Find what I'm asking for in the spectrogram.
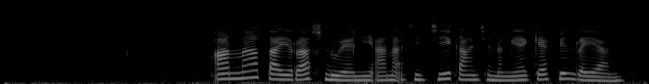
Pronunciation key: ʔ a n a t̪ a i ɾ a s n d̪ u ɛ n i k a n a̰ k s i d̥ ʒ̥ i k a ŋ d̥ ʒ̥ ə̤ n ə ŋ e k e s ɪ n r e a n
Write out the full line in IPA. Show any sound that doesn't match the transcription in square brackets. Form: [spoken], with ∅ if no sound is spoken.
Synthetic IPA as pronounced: ʔ a n a t̪ a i ɾ a s n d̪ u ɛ n i [ʔ] a n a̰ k s i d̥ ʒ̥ i k a ŋ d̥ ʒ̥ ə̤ n ə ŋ e k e [f] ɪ n r e a n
